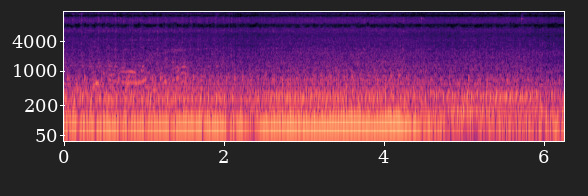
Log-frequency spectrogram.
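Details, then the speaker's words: 1979 Chevy C30 V8 first run after eight years sitting: low, slightly uneven lumpy idle, not yet settled; owner notes exhaust leaks and power steering not working. "first time running eight years i've been sitting for eight years fires up in oh idols"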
